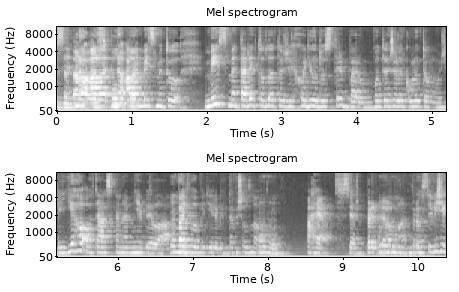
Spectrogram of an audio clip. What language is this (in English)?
Czech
